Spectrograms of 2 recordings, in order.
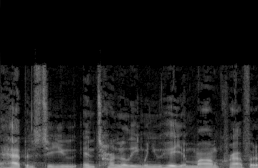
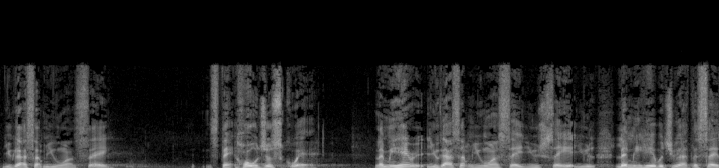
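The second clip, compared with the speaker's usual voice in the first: higher-pitched mother demanding an answer; insistent mother; 9 semitones higher, 3 dB louder than usual. Retold or imitated. Mother to mumbling son, insistent. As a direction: imitate mom pushing her child to speak up. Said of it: "and she'd be like".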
